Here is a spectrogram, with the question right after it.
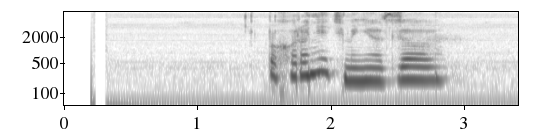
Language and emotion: Russian, sad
